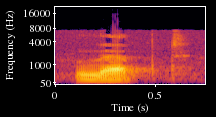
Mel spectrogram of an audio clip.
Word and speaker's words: leapt: is the same leap leapt leapt now the thing about leap is it has two forms one is left which adds the T sound and keeps it in the short vowel sound another form is what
